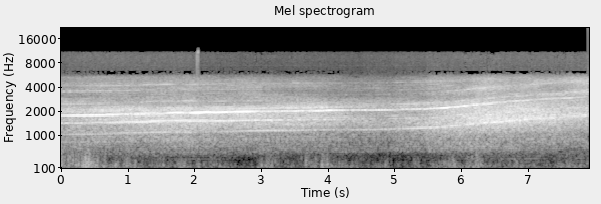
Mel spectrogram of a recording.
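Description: Jet aircraft engines roar during an aborted takeoff, a loud, steady rushing with a high whining tone that dips briefly, then swells again.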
